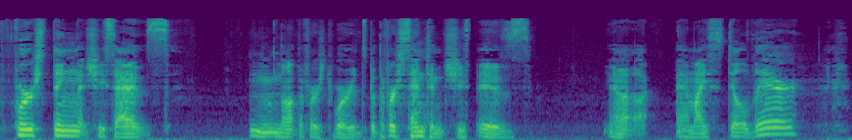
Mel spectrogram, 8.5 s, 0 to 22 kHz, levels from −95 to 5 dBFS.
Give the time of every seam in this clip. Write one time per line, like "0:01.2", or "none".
0:04.7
